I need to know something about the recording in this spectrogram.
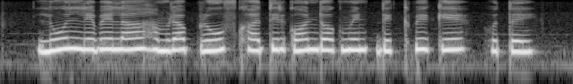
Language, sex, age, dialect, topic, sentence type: Magahi, female, 60-100, Southern, banking, statement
